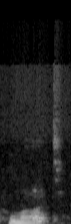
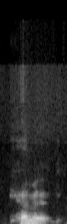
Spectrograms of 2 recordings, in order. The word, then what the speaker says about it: Kemet: Oh, it was pronounced Kumat by the ancient Egyptians. I apologize if I did not pronounce that correctly. Kemet was what we knew at the time before we fully knew how to pronounce the language. Interesting. Okay, thank you. And Kumat are both the same, just different pronunciation.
